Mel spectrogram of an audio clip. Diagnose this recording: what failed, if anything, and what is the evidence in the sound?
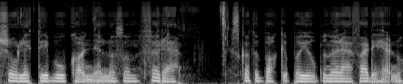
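The codec stage failed, and it's plainly audible through the whole speech clip. Voiced sounds turn rough and grainy rather than swirly, yet the top still reaches 20.4 kHz. That's likely Opus compression in CELT mode, filling starved bands with noise, consistent with about 24 kbps.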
